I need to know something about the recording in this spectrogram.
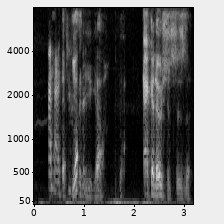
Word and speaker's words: Nacogdoches: Did I pronounce that correctly? Nacogdoches.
